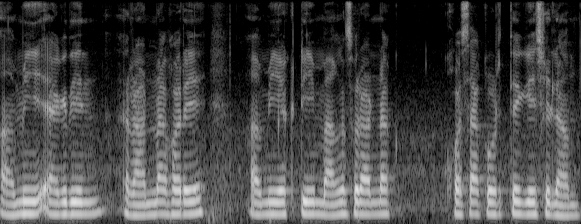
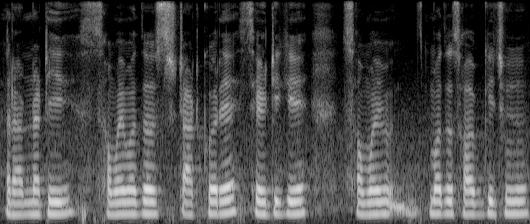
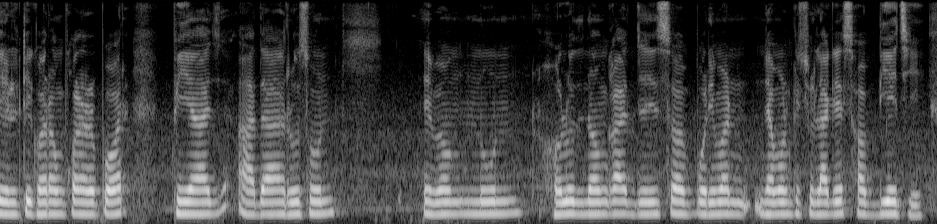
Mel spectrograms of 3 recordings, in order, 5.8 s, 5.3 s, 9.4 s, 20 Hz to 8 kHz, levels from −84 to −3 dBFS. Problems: none marked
